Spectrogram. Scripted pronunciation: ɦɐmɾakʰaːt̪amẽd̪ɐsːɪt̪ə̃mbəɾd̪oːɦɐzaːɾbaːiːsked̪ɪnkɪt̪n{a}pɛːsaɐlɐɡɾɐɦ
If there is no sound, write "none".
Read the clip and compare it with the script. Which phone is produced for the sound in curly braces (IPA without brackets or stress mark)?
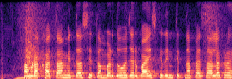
a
